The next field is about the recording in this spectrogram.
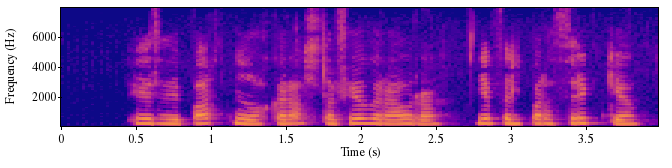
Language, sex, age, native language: Icelandic, female, 12, Icelandic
